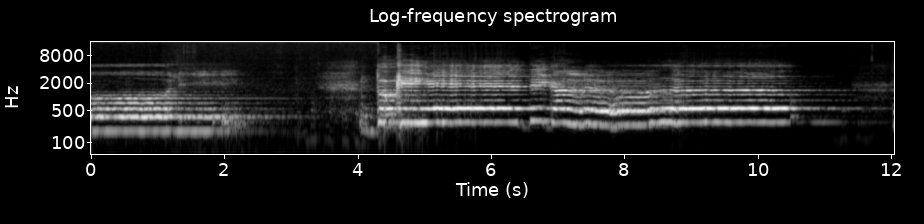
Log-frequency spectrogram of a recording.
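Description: A man's voice singing devotional verse, a naat, in long held notes. The first phrase fades away about two seconds in. A loud new phrase starts sharply about four seconds in, is held with slow shifts in pitch, and fades near the end.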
